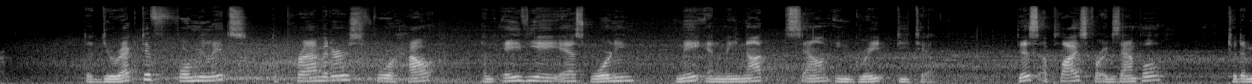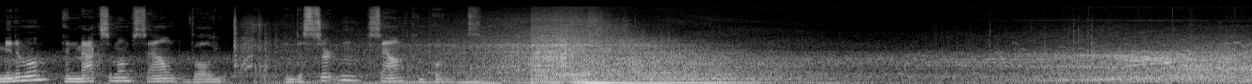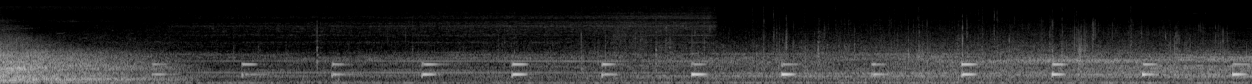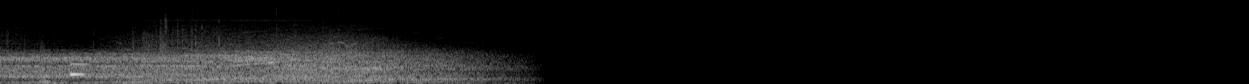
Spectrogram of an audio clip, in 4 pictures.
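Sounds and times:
synthetic hum gliding in pitch: 0:25.5 - 0:33.1
short electronic warning beeps: 0:26.5 - 0:32.2.

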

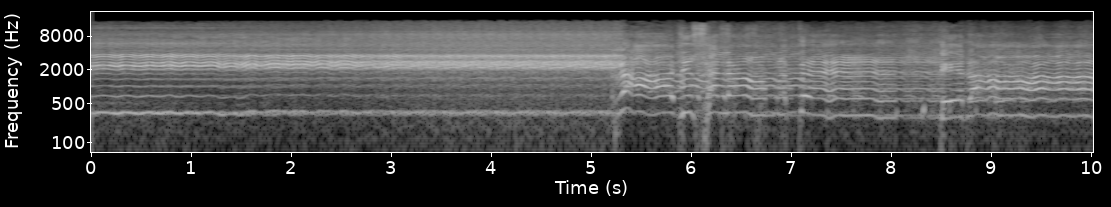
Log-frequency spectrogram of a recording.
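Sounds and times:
man singing long note: 0:00.0 - 0:10.0.

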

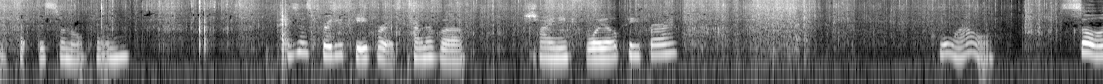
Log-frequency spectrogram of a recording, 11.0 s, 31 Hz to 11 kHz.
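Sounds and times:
foil gift wrap crinkling: 0:00.0 - 0:11.0.

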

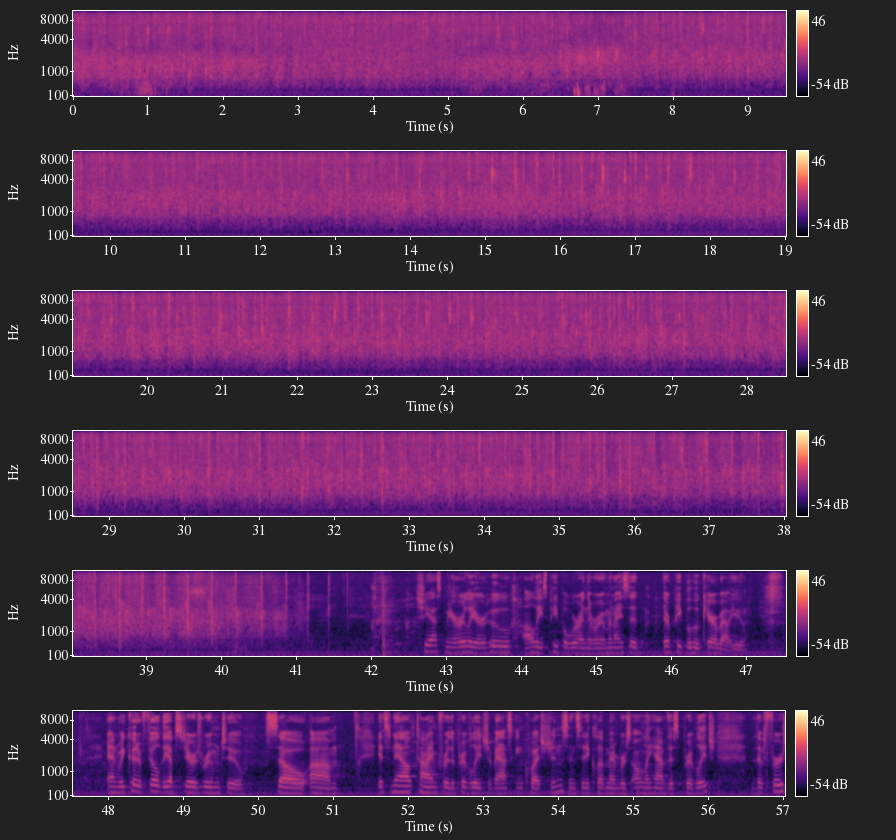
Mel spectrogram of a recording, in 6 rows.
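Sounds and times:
large audience applauding: 0:00.0 - 0:41.5.

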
